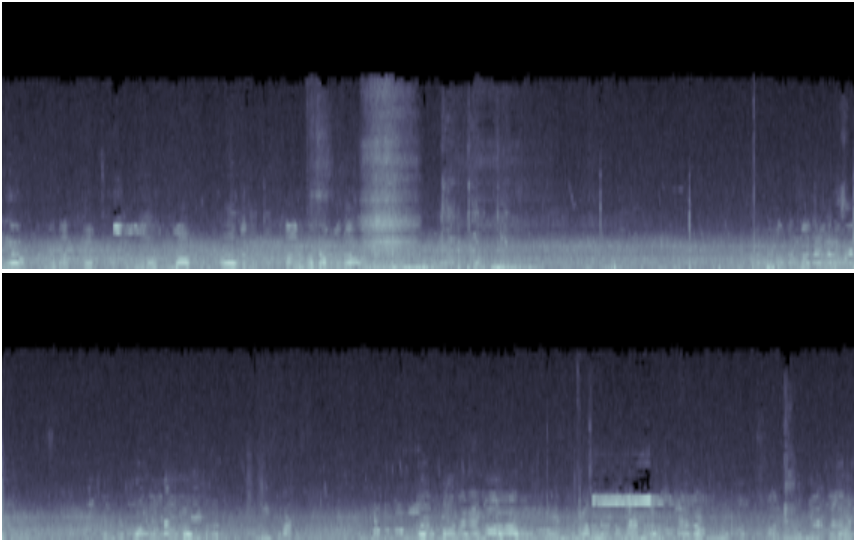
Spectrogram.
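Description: Teenage boys shout to each other from a distance across an open outdoor pitch.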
